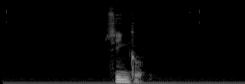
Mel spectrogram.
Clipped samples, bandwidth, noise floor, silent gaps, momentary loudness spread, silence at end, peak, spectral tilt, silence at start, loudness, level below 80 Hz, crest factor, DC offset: under 0.1%; 16 kHz; -57 dBFS; none; 27 LU; 0.85 s; -14 dBFS; -6.5 dB/octave; 1.05 s; -32 LUFS; -54 dBFS; 22 dB; under 0.1%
